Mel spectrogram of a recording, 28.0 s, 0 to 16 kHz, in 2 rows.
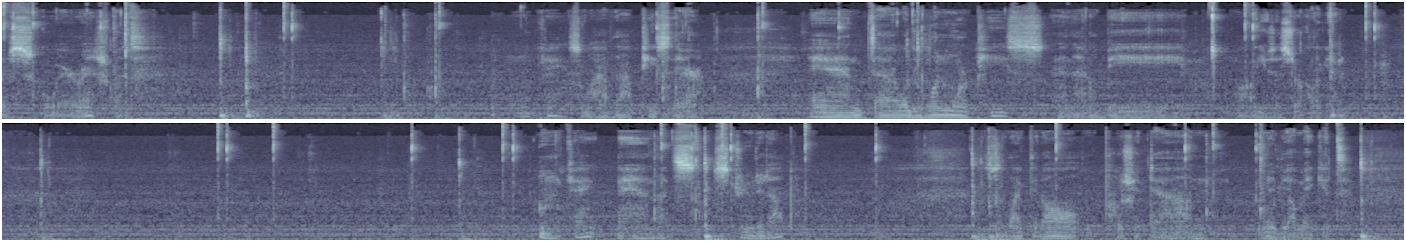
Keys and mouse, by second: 0.3 middle click, 2.1 a, 2.4 Tab, 3.8 a, 4.1 click, 4.3 middle click, 7.2-9.1 middle drag, 9.1 shift+a, 13.2 Tab, 14.3 s, 16.8-18.4 drag, 18.6 s, 21.0 e, 22.0-23.8 drag, 23.7 a, 23.9 a, 24.6-26.5 drag, 26.8 click, 27.5 s.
